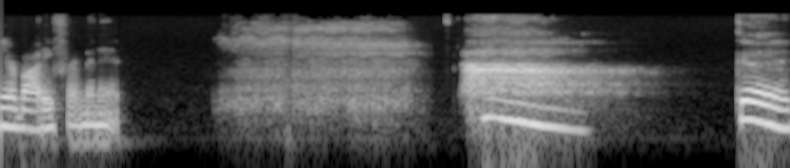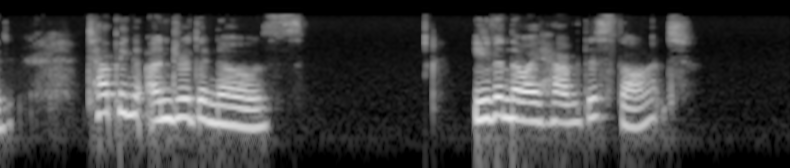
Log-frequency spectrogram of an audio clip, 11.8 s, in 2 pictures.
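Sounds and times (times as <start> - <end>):
speech: 0.0 - 1.0, 1.6 - 1.9, 3.6 - 4.5, 5.5 - 8.2, 9.5 - 11.2
big deep breath during a guided tapping exercise: 1.6 - 5.0.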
